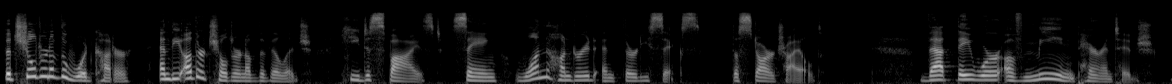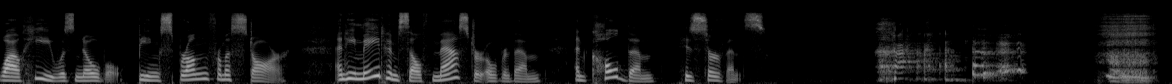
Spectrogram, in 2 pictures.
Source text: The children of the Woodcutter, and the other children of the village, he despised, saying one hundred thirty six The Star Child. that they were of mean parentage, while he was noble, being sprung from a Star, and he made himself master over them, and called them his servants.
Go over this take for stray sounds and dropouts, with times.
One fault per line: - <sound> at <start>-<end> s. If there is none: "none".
- laugh at 20.5-22.0 s
- sniff at 22.7-23.3 s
